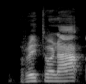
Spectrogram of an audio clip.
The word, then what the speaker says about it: Ritornato: Ritornato. Say it again. How do you say it? – Ritornato. Oh, yeah. Ritornato. – You gotta do this. Ritornato. – Ritornato. Perfect.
